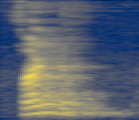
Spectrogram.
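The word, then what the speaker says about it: Pfund: और एन अगर हमारा 5 हुआ तो क्या हुआ, फंड, P silent, फंड series.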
